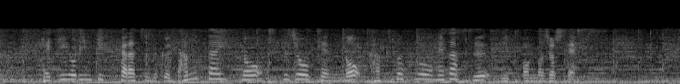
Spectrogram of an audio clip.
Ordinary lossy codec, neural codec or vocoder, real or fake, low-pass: none; codec, 44.1 kHz, 7.8 kbps, Pupu-Codec; fake; 5.4 kHz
